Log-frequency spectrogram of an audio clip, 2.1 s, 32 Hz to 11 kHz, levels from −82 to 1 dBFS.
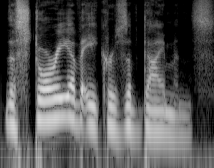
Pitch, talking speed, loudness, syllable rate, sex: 135 Hz, 170 wpm, -18 LUFS, 4.4 syllables/s, male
